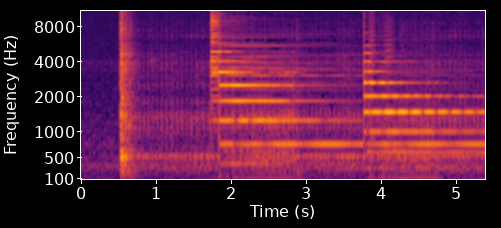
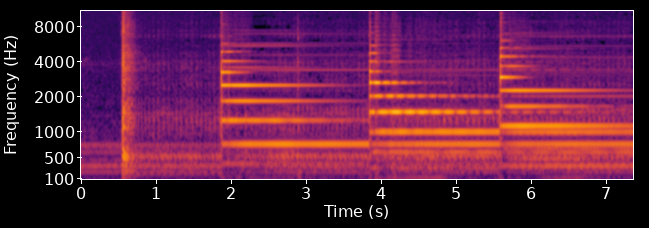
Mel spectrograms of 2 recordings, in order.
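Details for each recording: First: Circa 1936 NuTone Series 1 Trinity 4-note clockwork door chime during rebuild: clear strikes, but first strike flutters in its decay as the falling solenoid arm makes fluttering contact. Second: Circa 1936 NuTone Series 1 Trinity 4-note clockwork door chime during rebuild, retested: clear strikes every two seconds or so, ringing cleanly with less flutter than before; may be adjusted further by moving tubes.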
